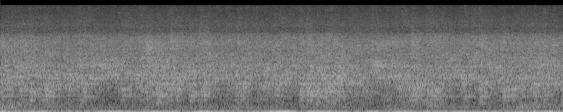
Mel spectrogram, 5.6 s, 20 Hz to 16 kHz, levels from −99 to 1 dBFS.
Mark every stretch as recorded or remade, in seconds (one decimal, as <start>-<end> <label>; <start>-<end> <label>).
0.0-3.5 recorded; 3.5-4.4 remade; 4.4-5.6 recorded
